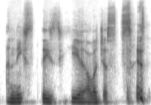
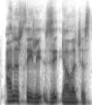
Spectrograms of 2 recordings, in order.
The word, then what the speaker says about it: anesthesiologists: the College of anise anesthesiologists can I say it anesthesiologist for sorry I I I I put the emphasis in the wrong syllable anesthesiologists of Ireland they had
